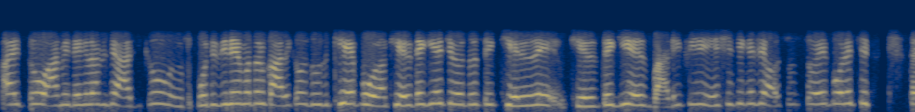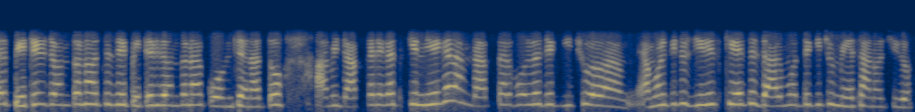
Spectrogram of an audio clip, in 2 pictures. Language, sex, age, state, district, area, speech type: Bengali, female, 30-45, West Bengal, Nadia, rural, conversation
